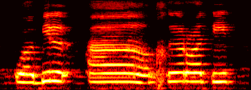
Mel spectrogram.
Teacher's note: mad tobi'i pada hamzah berharokat fathah bertemu dengan alif. Cara membacanya dibaca panjang 1 alif atau 2 harokat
